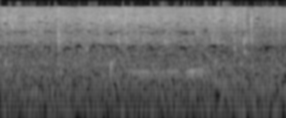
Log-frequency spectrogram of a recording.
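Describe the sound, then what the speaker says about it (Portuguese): Simulated rain watered onto two soil models in an ecology demonstration, heard as a soft, steady trickle and patter of dripping water, faint and continuous with occasional brighter drips. "vai começar a chover"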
